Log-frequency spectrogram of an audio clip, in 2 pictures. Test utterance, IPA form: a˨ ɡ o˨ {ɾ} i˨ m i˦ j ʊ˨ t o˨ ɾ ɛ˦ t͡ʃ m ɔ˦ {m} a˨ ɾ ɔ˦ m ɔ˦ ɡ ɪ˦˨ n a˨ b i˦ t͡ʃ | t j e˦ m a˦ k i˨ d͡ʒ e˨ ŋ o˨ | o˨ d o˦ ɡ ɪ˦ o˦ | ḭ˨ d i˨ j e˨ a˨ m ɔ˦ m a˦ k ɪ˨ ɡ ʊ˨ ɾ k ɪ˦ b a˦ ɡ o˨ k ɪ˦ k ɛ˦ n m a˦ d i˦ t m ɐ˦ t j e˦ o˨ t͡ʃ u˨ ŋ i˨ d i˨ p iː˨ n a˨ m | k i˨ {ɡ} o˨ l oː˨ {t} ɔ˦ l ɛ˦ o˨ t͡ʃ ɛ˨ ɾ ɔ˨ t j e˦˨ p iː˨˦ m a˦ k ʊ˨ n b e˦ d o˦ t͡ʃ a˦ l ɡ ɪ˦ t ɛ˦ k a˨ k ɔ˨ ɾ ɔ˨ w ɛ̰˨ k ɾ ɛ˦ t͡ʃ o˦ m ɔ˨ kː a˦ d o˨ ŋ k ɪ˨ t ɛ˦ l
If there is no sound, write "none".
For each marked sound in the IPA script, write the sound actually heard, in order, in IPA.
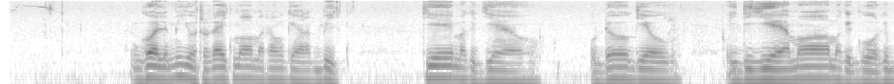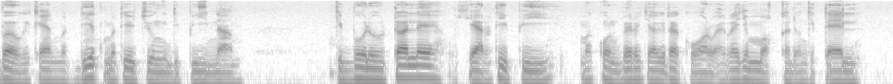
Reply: l, m, b, t

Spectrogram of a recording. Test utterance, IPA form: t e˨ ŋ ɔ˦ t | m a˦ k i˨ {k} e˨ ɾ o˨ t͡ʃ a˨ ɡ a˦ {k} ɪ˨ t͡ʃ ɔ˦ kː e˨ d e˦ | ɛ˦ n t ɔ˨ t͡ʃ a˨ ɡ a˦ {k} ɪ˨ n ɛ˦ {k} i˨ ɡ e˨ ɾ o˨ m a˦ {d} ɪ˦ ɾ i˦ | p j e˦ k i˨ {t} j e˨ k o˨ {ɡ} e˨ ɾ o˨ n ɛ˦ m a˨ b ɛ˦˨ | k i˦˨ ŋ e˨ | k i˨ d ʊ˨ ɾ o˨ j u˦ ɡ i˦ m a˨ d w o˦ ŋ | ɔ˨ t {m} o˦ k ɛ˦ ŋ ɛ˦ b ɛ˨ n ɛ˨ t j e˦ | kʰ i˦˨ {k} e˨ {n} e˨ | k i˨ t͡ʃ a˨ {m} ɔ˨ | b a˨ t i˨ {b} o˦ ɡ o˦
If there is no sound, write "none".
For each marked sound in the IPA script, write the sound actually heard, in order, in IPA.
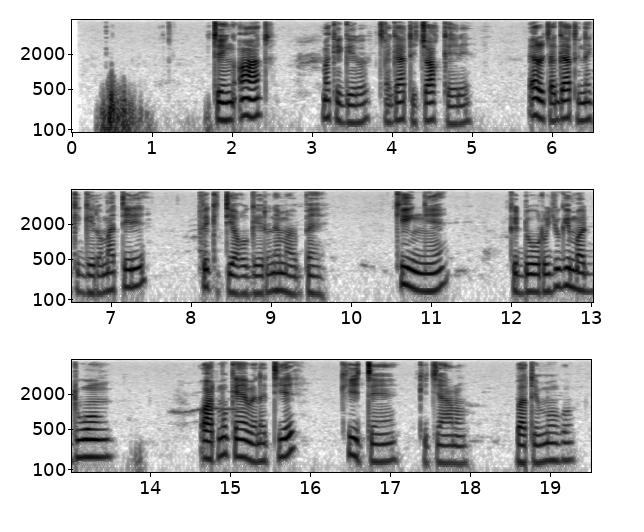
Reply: ɡ, t, t, k, t, t, ɡ, m, t, ŋ, n, m

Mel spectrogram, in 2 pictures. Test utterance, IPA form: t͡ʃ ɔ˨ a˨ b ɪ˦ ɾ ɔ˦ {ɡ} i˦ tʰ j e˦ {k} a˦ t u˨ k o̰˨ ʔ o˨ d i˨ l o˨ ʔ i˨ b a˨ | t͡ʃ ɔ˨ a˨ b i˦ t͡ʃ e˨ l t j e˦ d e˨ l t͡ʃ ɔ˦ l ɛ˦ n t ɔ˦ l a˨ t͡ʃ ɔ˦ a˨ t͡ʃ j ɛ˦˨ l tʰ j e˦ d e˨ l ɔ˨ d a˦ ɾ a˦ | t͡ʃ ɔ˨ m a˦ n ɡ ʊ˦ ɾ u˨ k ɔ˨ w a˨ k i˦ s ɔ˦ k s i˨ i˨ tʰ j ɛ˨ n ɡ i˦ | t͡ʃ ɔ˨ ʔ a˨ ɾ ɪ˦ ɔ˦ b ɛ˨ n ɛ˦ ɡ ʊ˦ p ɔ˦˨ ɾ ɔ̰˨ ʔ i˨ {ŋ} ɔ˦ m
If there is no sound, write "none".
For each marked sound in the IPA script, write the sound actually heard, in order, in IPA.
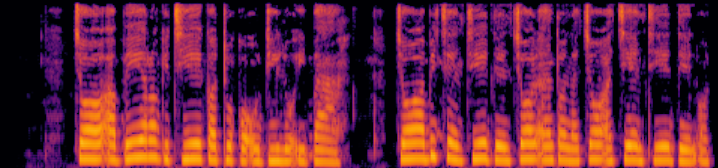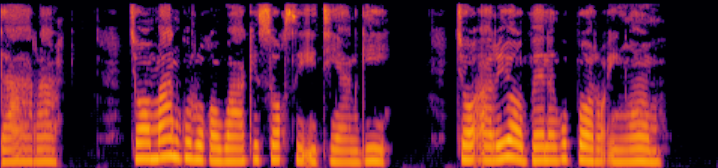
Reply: ɡ, k, ŋ

